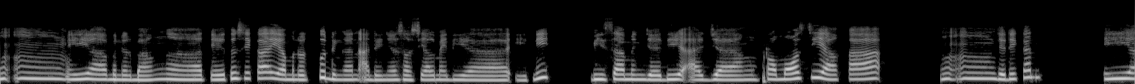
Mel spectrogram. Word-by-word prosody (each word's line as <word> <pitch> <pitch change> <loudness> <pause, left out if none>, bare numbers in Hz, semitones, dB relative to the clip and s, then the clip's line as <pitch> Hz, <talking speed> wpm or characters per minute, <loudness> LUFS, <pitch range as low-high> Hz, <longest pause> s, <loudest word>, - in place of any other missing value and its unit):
mhm, 260 - +1
mhm, 265 -2 0
iya, 245 +2 +3 0.2
bener 215 -1 +2
banget, 220 0 +1
ya 220 - +1
itu 270 - -1
sih, 275 -1 -3
Kak, 280 0 +2
ya 245 - +3
menurutku 220 +7 -1
dengan 215 -2 0
adanya 210 0 -1
sosial 210 0 -1
media 210 0 -1 0.4
ini, 195 +6 -4 0.5
bisa 235 +1 +2
menjadi 225 -1 +1 0.2
ajang 210 0 0 0.2
promosi 245 +6 +2
ya, 240 - +2 0.2
Kak. 250 +3 0 0.6
Heeh, 255 +3 -2 0.3
jadi 235 +1 +3
kan 330 0 +1 0.7
iya, 270 +1 +3
230 Hz, 135 wpm, -20 LUFS, 215-260 Hz, 0.7 s, iya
